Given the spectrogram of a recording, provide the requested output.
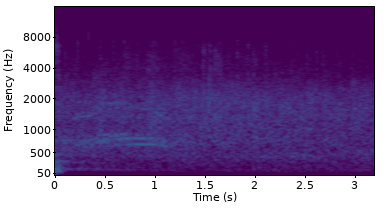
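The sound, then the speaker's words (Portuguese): A crowd in a Pentecostal church claps steadily for the Pentecostals, dense and sustained applause for a few seconds, with no one speaking over it. “Palmas para os pentecostais, gente.”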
